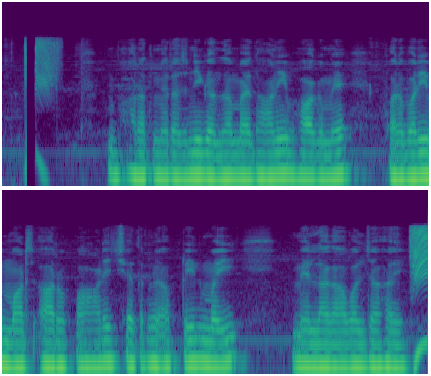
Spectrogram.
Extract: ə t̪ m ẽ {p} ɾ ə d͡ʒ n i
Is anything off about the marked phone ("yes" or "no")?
yes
